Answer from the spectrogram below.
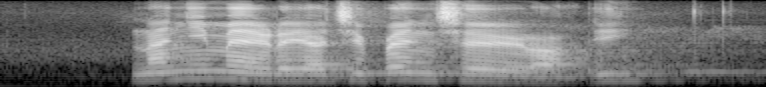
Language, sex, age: Venda, male, 19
